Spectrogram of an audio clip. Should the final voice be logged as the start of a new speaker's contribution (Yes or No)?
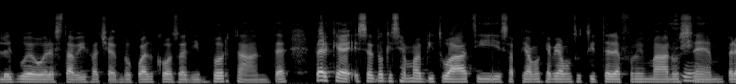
No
